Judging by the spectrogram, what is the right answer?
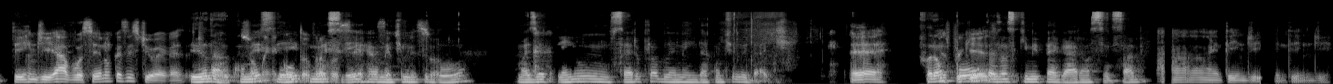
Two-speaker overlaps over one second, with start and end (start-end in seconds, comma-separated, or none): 1.9-4.5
